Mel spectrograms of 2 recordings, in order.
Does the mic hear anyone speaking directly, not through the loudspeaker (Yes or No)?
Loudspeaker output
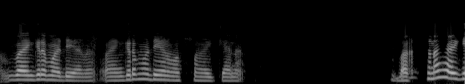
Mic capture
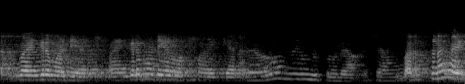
Yes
